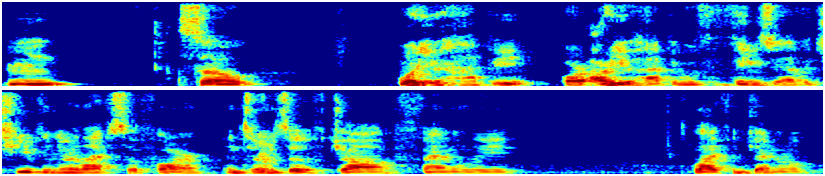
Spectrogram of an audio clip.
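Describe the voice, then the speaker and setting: A man's voice: lowish voice, unhurried, mellow, reverberant. A man hosting an interview, asking questions in a hesitant way with many fillers. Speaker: host. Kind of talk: interview host.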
